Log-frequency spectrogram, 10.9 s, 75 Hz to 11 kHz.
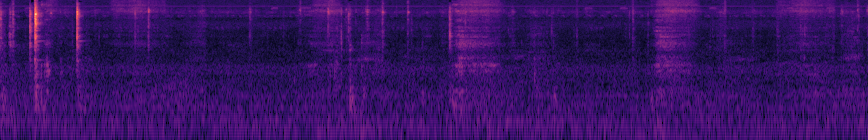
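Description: A wrench turning a brake caliper bolt on a 1998 Jeep Grand Cherokee Laredo 4.0 4x4 makes quiet ratcheting clicks and short metallic bursts, spaced irregularly and close by, with no talking.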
